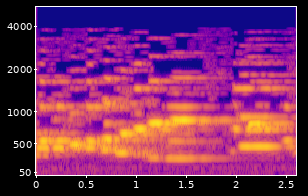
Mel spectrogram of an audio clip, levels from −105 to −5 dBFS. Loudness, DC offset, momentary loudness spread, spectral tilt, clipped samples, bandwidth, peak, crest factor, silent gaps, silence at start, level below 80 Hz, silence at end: -20 LUFS; under 0.1%; 7 LU; -8 dB/octave; under 0.1%; 4 kHz; -8 dBFS; 12 dB; none; 0 s; -68 dBFS; 0 s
